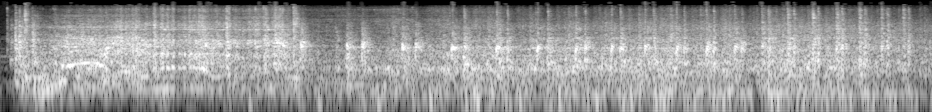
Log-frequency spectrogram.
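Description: A tractor engine cranks and catches, then settles into a steady, loud, rhythmic idle with a knocking diesel chug, with no talking.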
